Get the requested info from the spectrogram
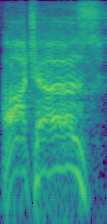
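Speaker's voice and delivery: high, loud summons; shout. A narrator's reading. Earl calling his archers, shouted. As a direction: call the archers across the field. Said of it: "the Earl shouted".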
